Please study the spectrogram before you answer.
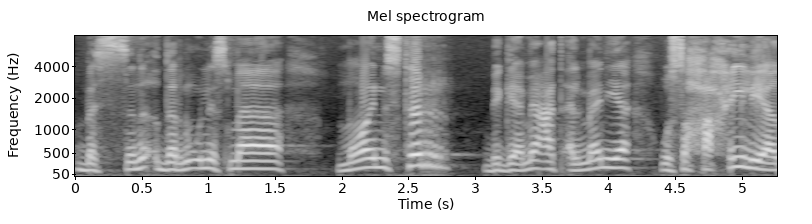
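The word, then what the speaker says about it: Münster: هو حضرتك نطقته مظبوط، هو مونستر آه، بس أنا حاليا في جامعة كولون.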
